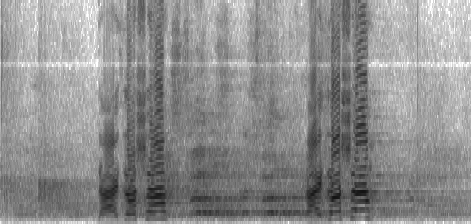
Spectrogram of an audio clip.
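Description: Spectators shout loud, rising cries of encouragement in a large echoing hall.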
